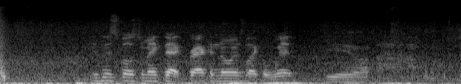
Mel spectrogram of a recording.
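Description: A man speaks nearby.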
